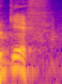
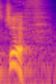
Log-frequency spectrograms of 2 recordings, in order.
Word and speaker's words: GIF: is it Jif or gif right and the correct answer is jiff because the guy who made it said this is how you pronounce it and if the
